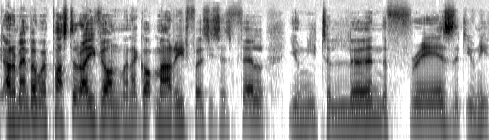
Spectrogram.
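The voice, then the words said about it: Welsh accent. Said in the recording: “my Welsh accent”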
